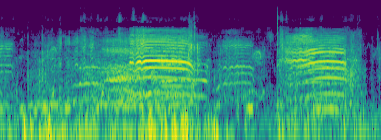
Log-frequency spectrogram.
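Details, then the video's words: Boer goats on a farm: two loud, wavering, nasal bleats rich in harmonics, the first drawn out for about two seconds, the second rising and falling after a short pause, with faint rustling underneath. "Boer Goat FARM"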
